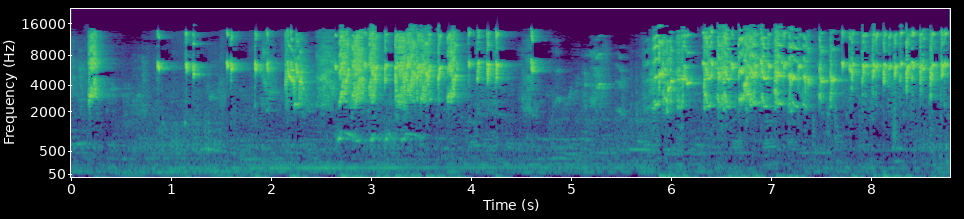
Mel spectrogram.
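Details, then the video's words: A crowded aviary of lovebirds, recorded with a camera and two external microphones, fills with scattered piercing chirps that build into a continuous, dense stream of high, rapid squeaking chatter. "1 Hour Lovebird Sounds Aviary Series V1"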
